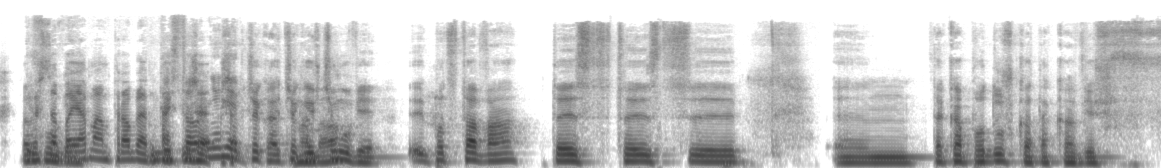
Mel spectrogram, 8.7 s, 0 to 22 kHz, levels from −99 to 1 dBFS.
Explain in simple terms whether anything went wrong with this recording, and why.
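Two things go wrong here. From about 1.80 s to the end, there's a section at the wrong speed: the speech slows to roughly 0.84 times its proper pace, so the voice drops by around three semitones and sounds deeper and draggier. Speed and pitch sink together, the way a recording sounds when it's played back against the wrong clock, which is likely what happened here.

Then, between 4.45 s and 5.38 s, you get repeated stalls (stutter). The audio keeps catching for a split second, with the longest catch about 36 ms. That's what happens when the incoming stream keeps arriving a little too late: the player runs dry, holds the last bit of sound to bridge the gap, then carries on. Nothing actually gets lost, but in total about 116 ms of that stretch is padding.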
